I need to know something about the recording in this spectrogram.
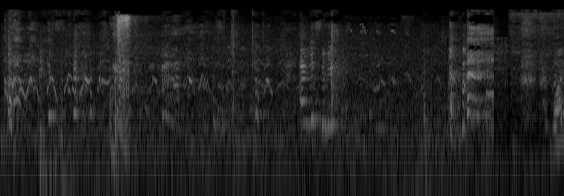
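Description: A woman laughs loudly close by.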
